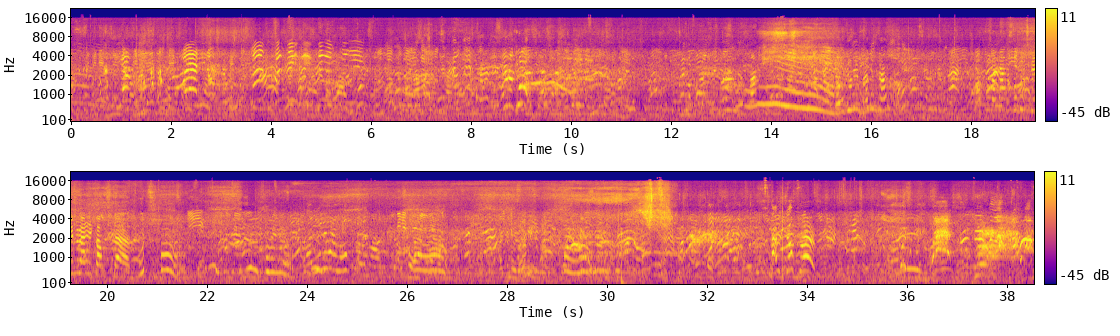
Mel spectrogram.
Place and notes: Hofstade Strand, Tervuursesteenweg, Zemst, Belgium - Beach ambience
Sunny afternoon, children playing.
Binaural recording, listen with headphones.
